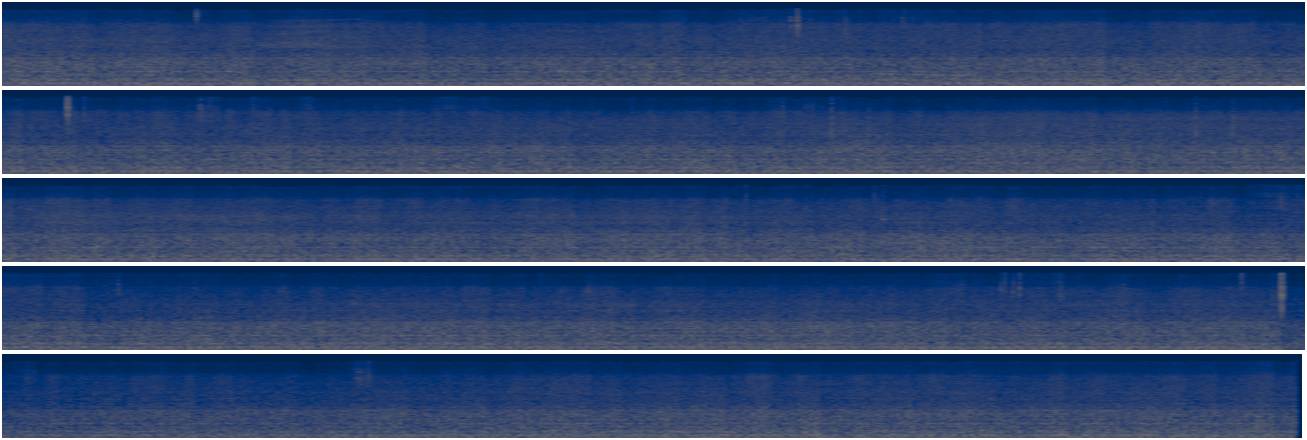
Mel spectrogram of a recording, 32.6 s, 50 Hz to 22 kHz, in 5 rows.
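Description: Steady road and tyre noise heard from inside the cabin of a 2011 VW Tiguan cruising at highway speed. The noise dips slightly in loudness near the end.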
